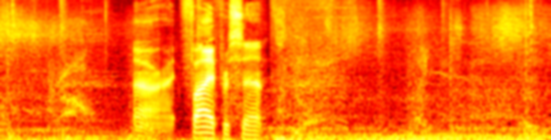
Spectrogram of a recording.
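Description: Magic spell effects whoosh and crackle during a fight.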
